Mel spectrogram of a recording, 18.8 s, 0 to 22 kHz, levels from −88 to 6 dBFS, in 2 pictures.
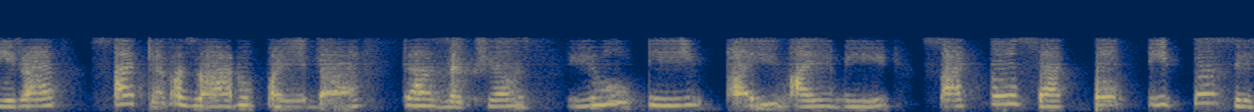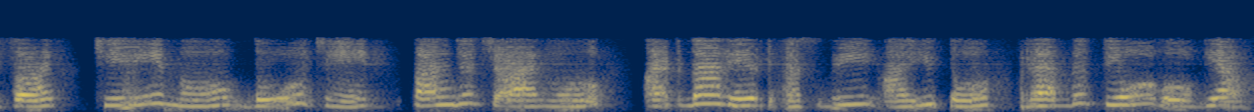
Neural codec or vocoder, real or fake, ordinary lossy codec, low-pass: codec, 44.1 kHz, 0.9 kbps, DAC; fake; Opus, 64 kbps; 5.4 kHz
